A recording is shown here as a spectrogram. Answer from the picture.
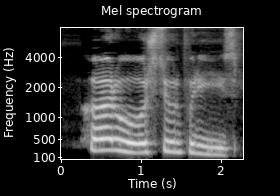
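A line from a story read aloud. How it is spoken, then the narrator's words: Rooster groaning. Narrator (Russian): простонал петух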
